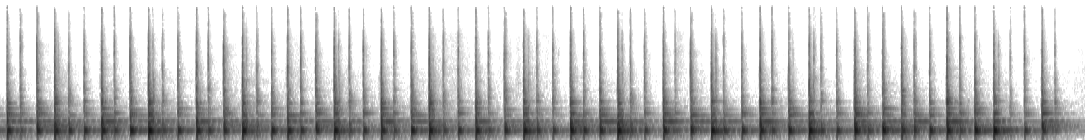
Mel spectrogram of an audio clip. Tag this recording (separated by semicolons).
bongo; drum; percussion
